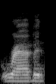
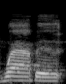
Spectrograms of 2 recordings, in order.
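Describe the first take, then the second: First: The word begins with an R sound. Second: The word begins with a W sound. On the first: The speaker calls it right. "instead of saying rabbit" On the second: The speaker calls it wrong. "substituting like W for your R"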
